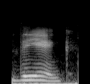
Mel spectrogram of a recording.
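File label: "ink", American English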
